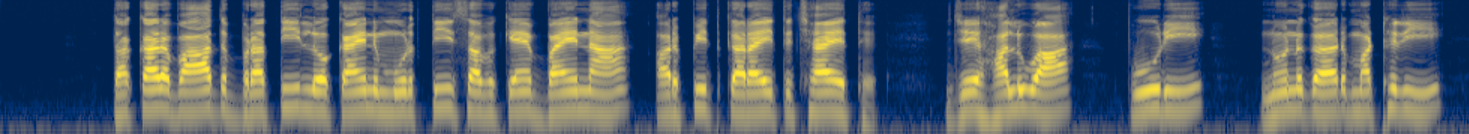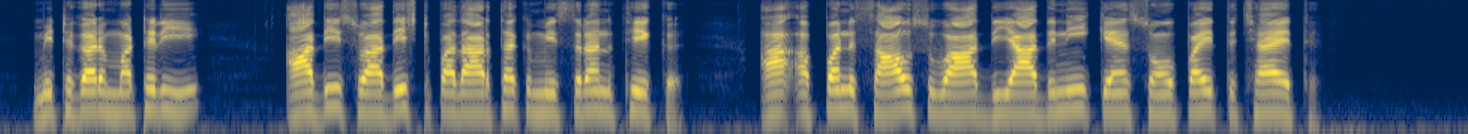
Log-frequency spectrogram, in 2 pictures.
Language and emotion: Maithili, neutral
